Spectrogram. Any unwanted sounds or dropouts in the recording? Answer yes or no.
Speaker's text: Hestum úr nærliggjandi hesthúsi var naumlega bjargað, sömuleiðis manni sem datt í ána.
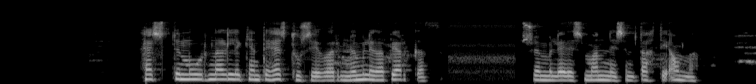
no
